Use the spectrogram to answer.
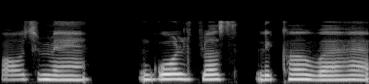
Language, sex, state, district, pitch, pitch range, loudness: Hindi, female, Jharkhand, Palamu, 225 Hz, 215-230 Hz, -15 LUFS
